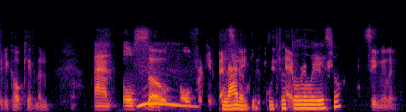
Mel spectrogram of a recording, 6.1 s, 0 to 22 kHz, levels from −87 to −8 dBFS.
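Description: Speech suppressed in double talk first appears from 2.42 to 3.32 s: the speech sinks by up to about 20 dB and thins out in pieces, most likely because an echo canceller, hearing both sides at once, could not tell this talker from loudspeaker echo and attenuated everything. Echo leak follows at 3.69 to 3.76 s, a faint scrap of the speech returning 337 ms late at about 30 dB below the direct sound, probably residue a far-end loudspeaker setup failed to cancel. Double-talk suppression returns at 3.71 to 4.2 s and 4.86 to 5.06 s, with dips near 25 dB. A second echo-leak scrap at 5.34 to 5.41 s, again delayed 337 ms, overlaps a final suppression at 5.35 to 5.57 s of about 20 dB. Throughout, the audio carries nothing above 8 kHz, consistent with a narrowed call codec bandwidth.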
